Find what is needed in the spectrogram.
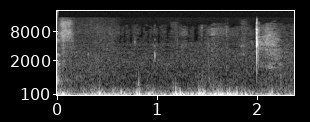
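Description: Gusty wind buffeting an outdoor microphone: an irregular low rumble that swells and drops.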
